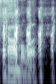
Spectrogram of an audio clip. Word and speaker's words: Kamala: At the very end, I was going to go, Kamala Harris, because I know it's Kamala, but I would mispronounce her name.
